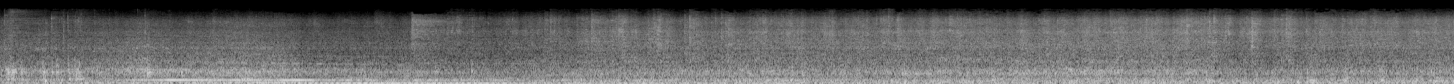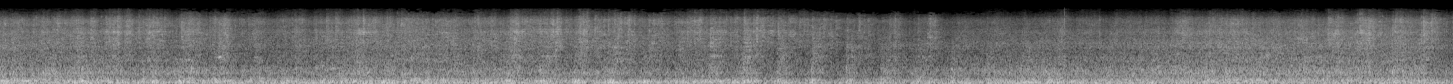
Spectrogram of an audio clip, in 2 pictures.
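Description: Class 66 diesel-electric locomotive passing close with its engine running, loudest in the first few seconds. A long rake of freight wagons follows, rumbling and clattering over the rail joints.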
